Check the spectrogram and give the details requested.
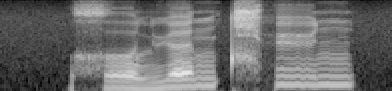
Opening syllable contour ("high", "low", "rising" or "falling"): low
